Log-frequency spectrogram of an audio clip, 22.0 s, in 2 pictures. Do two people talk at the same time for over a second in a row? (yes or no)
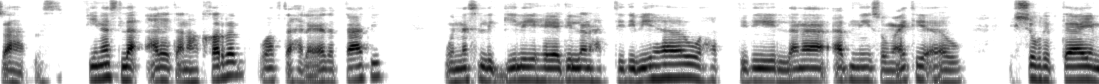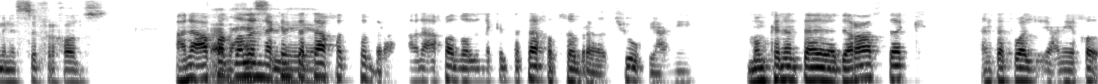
yes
